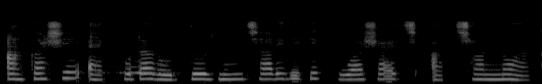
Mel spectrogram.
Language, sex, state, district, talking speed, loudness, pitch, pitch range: Bengali, female, West Bengal, Jalpaiguri, 110 wpm, -41 LUFS, 245 Hz, 230-255 Hz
